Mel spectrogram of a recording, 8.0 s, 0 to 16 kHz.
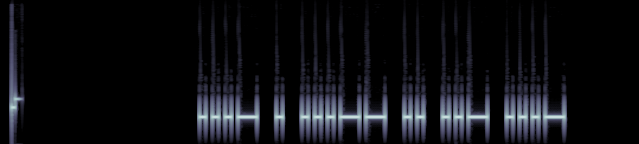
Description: Morse code, heard as a keyed tone, about 15 wpm, 700 Hz. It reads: VE3IUV
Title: DXCC-100 Call Signs - 6 Characters - 15wpm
